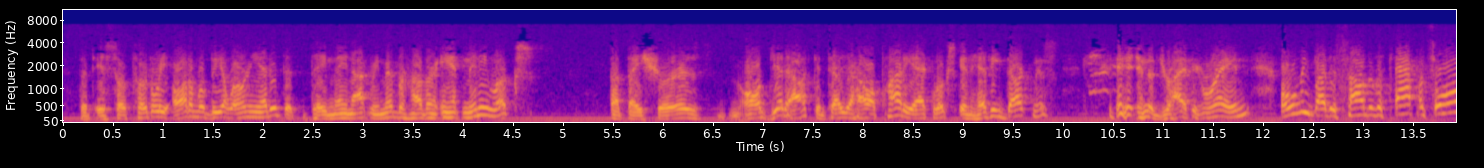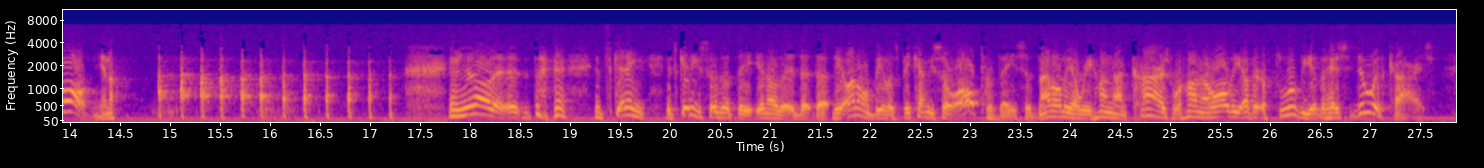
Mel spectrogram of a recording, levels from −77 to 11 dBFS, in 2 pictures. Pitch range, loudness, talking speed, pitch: 130-215 Hz, -12 LUFS, 185 wpm, 155 Hz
